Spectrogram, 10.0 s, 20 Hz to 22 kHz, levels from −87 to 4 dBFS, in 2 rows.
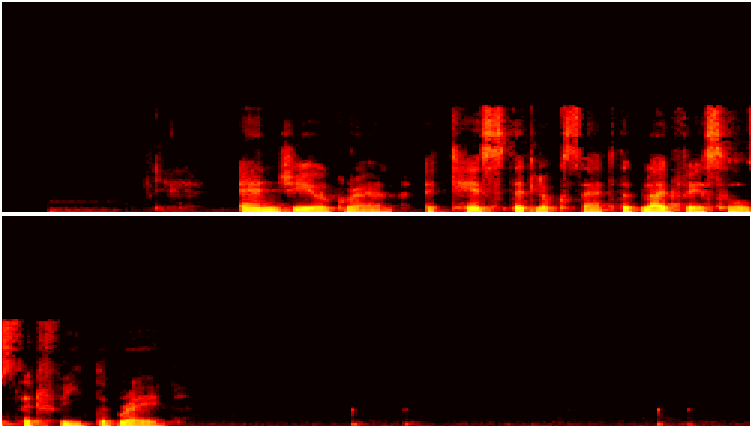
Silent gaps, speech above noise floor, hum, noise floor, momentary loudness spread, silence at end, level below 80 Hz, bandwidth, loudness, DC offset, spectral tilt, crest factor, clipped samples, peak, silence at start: none; 50 dB; none; -75 dBFS; 13 LU; 3.9 s; -58 dBFS; 11.5 kHz; -26 LUFS; under 0.1%; -6 dB/octave; 20 dB; under 0.1%; -8 dBFS; 1.6 s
